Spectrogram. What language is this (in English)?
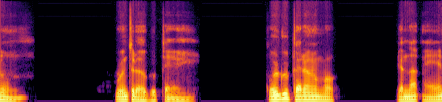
Tedaga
